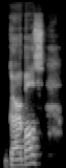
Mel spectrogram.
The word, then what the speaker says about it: Goebbels: i hear it pronounced there's no r in there but usually when you hear somebody say his name it's gerbils um this guy i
